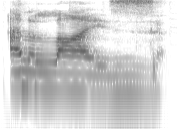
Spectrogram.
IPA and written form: 'ænəlaɪz (ANAYLYSE)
